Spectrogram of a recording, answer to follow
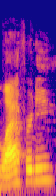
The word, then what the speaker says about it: Lafferty: And then Keenan Lafferty, and I can't remember how to spell it, but I think it's K-I-E-N-A-N, and then Lafferty, like laugh, but if you misspelled it, and Erdy, as in like Erdy.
